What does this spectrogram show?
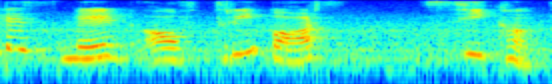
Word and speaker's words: cecum: Cecum. Sorry students, in my previous lecture I pronounced it wrong. Its pronunciation is cecum, colon and rectum.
